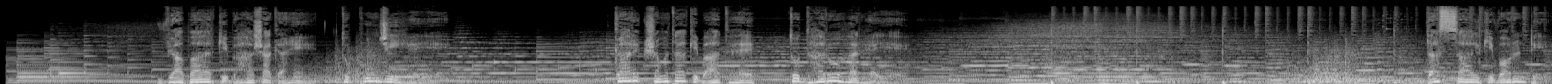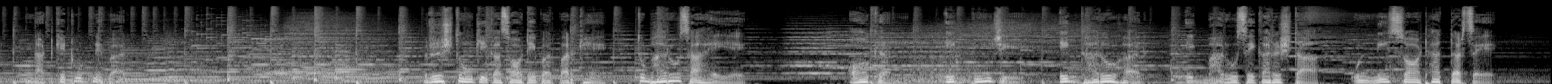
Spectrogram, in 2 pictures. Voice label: Hindi, male voice

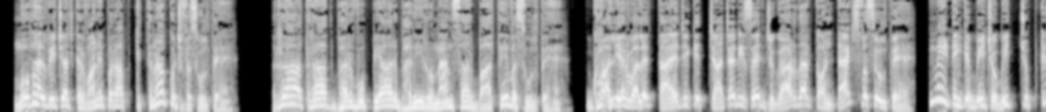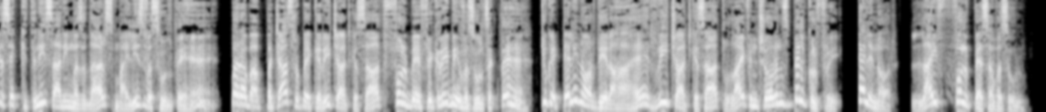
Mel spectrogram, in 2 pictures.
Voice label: Hindi, male voice; Telenor

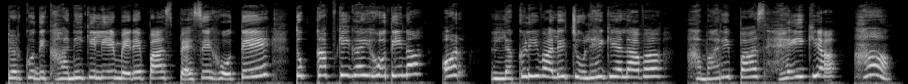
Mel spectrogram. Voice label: female voice, girl

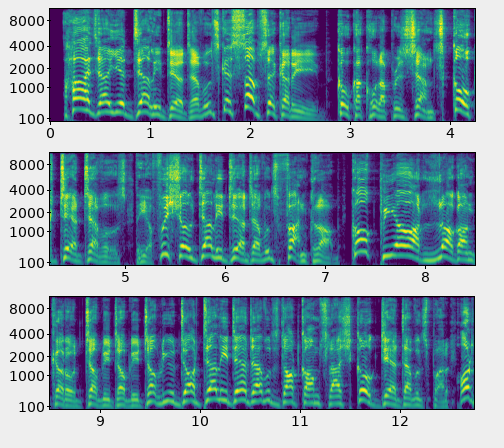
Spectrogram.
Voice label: male voice; coke

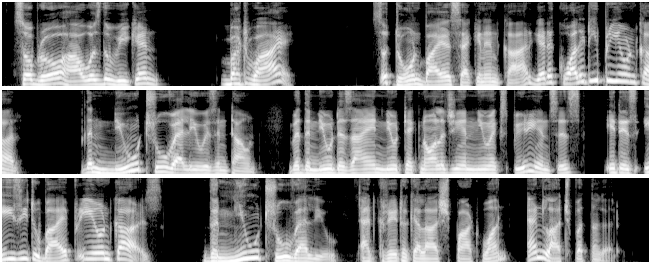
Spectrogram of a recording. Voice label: English, male voice

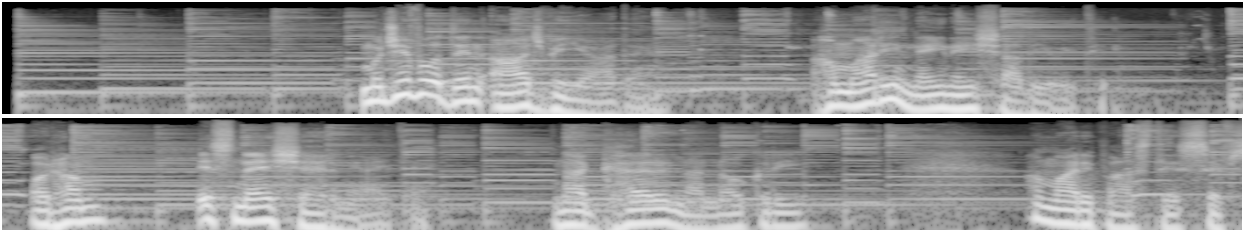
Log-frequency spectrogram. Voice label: Narration, male voice; ICICI

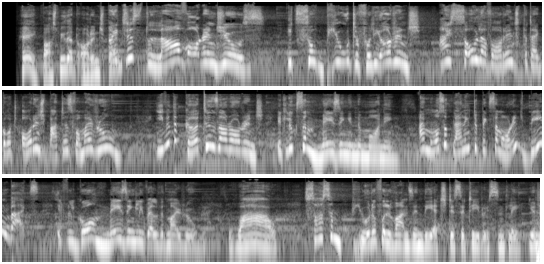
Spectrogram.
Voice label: Radio, female voice; HT City Orange Radio

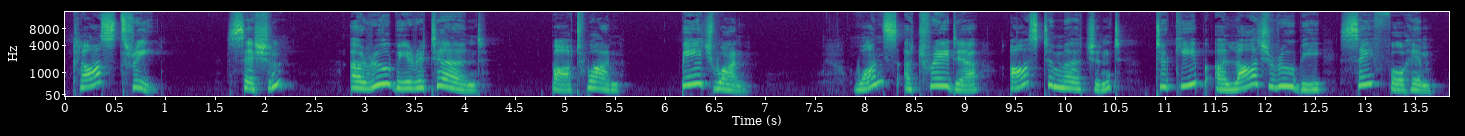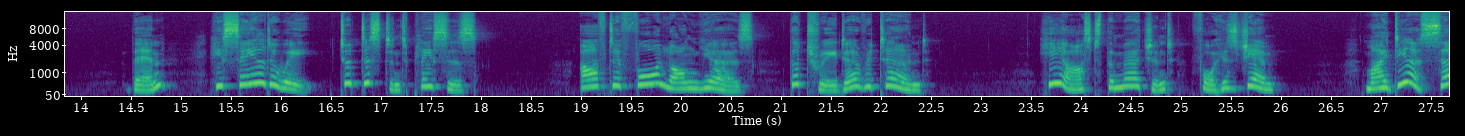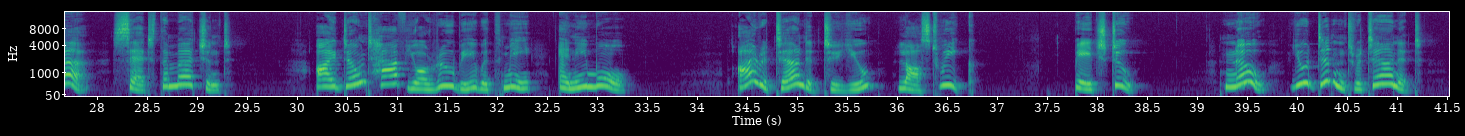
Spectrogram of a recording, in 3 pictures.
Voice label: e learning english, female voice

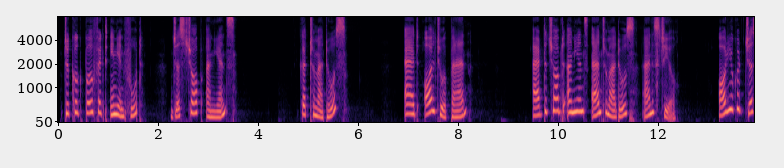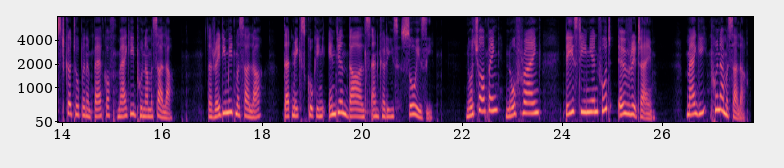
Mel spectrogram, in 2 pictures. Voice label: FVO

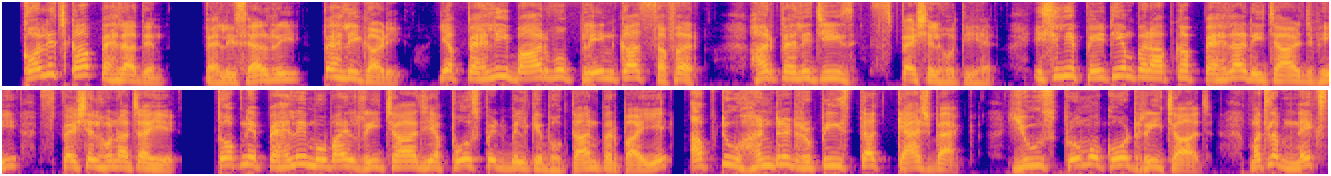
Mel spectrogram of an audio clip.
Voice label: Hindi, male voice

